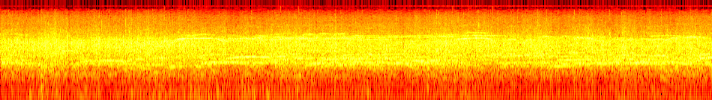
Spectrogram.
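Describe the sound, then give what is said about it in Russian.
An audience applauds to welcome a performer, with dense, steady clapping that holds at an even, fairly loud level for the whole stretch. “Put your hands together and welcome”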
